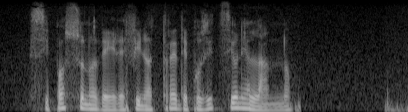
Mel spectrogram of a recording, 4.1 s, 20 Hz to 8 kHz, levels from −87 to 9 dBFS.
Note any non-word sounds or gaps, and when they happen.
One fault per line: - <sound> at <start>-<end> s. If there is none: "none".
none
